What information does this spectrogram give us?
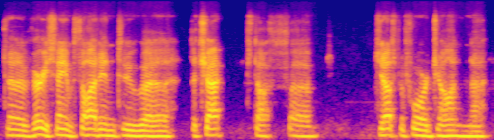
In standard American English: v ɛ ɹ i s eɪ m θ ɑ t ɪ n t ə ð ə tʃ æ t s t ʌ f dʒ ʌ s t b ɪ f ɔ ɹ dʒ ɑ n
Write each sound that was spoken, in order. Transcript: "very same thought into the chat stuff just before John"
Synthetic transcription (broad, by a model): v ɛ ɹ i s eɪ m θ ɑ t ɪ n t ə ð ə tʃ æ t s t ʌ f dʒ ʌ s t b ɪ f ɔ ɹ dʒ ɑ n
